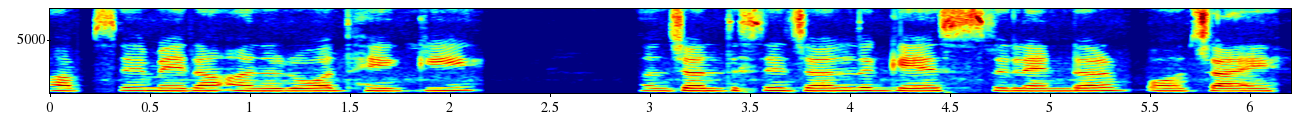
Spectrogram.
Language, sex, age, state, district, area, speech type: Hindi, female, 18-30, Madhya Pradesh, Harda, urban, spontaneous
